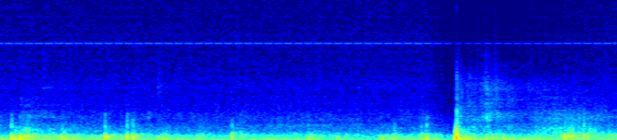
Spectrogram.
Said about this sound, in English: Michelle says, here the fireworks are dying down.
